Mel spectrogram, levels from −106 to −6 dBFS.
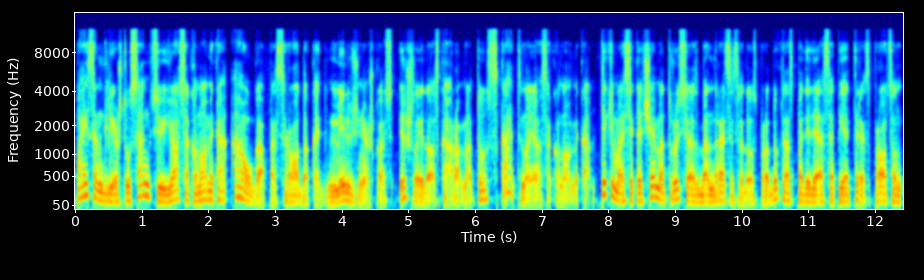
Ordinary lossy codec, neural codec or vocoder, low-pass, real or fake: Opus, 16 kbps; none; 9.9 kHz; real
